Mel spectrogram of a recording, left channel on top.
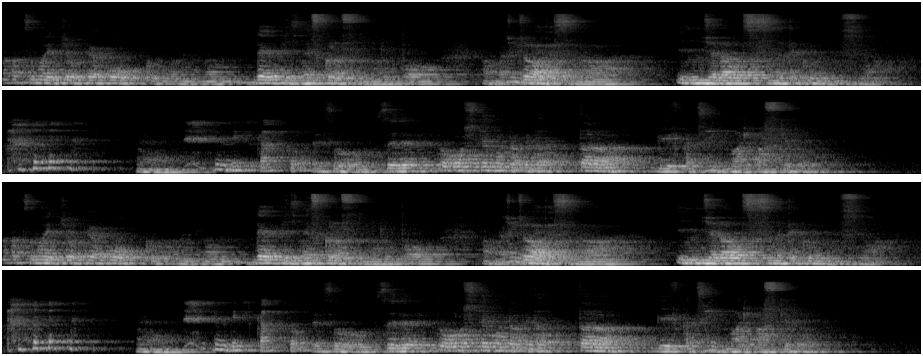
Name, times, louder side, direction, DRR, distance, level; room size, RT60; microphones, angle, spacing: voice 1, 0.1-6.2 6.7-8.8 10.5-10.9 12.3-14.7 15.0-15.3 15.7-17.2, equal, 35° right, -5 dB, 2.6 m, -25 dB
voice 2, 9.2-9.9 11.0-12.3 13.7-14.6 16.2-16.3, right 1 dB, 65° right, 1 dB, 0.6 m, -32 dB
10.5 x 5.1 x 5.5 m, 1.6 s
head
